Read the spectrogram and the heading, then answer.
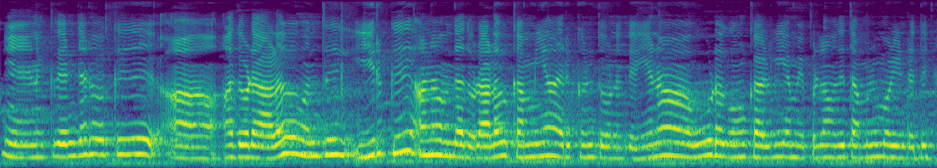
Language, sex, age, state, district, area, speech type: Tamil, female, 60+, Tamil Nadu, Cuddalore, rural, spontaneous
